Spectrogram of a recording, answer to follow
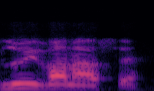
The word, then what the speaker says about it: Lowie Van Assche: How do you pronounce your last name? My name is Lowie Van Assche.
